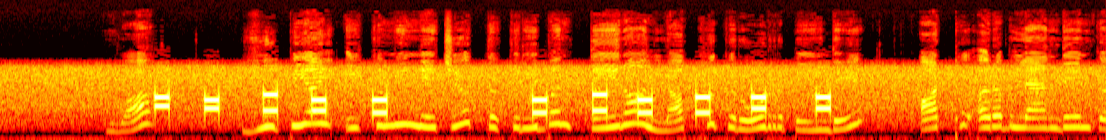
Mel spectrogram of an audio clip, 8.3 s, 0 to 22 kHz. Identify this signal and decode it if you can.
DTMF, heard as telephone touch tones, dialled by hand, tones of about 110 ms, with speech in Dogri. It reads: 07641 161288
